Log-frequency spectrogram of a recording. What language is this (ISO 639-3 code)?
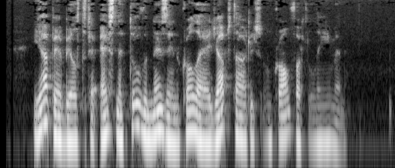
lav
